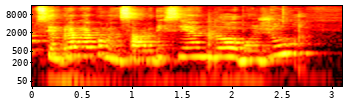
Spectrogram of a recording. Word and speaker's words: bonjour: Entonces no voy a decir bonjour, sino bonjour. Y en este caso, esa R al final sí se pronuncia, no como en los casos que les comenté donde la S y la T generalmente no se va a pronunciar. Estas R's al final se van a pronunciar.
